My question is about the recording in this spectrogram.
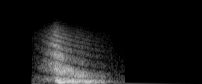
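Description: Whoosh sound effect for an animated fireball streaking across the screen: one sudden swish that falls in pitch over a low boom, lasting about a second and fading out.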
